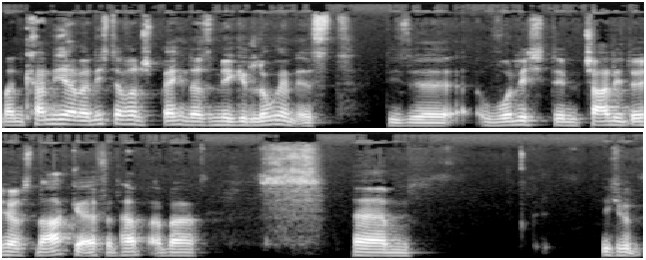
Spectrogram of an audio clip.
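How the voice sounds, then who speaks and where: Here a man talks at a medium pitch and a moderate pace, with ordinary pitch variation. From northern Germany. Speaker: podcast host. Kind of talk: casual chat. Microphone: recorded on phones, scratchy audio.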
